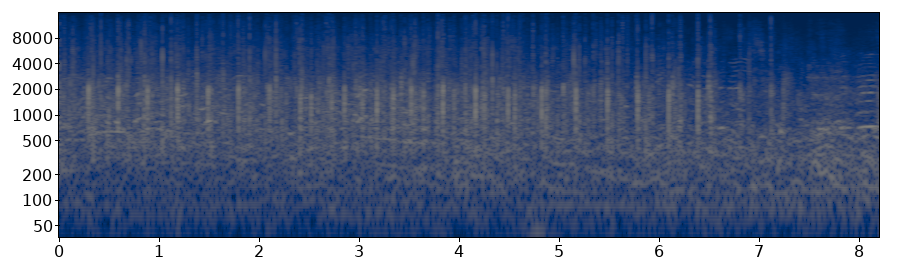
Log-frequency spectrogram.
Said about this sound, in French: Félicitations à tout le monde d'être venu. Bonne main d'applaudissements.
